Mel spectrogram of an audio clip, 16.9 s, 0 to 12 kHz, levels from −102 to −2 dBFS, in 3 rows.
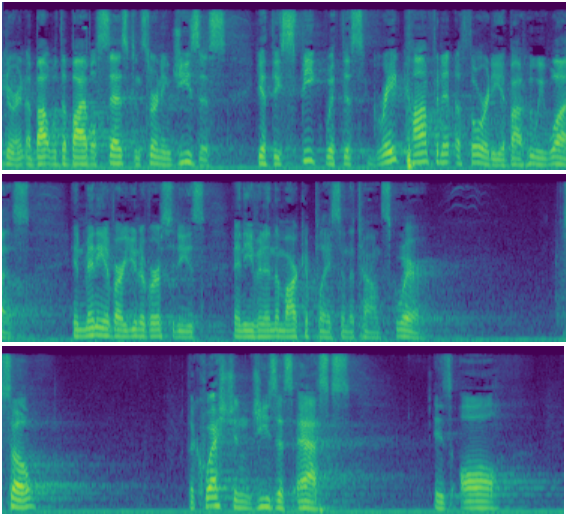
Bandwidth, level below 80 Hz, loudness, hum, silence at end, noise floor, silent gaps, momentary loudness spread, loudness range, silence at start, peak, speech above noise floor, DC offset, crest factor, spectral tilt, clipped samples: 10.5 kHz; -46 dBFS; -26 LUFS; none; 0 s; -49 dBFS; none; 13 LU; 5 LU; 0 s; -4 dBFS; 23 dB; under 0.1%; 22 dB; -4.5 dB/octave; under 0.1%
